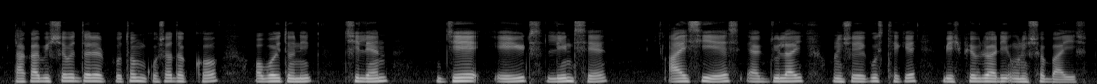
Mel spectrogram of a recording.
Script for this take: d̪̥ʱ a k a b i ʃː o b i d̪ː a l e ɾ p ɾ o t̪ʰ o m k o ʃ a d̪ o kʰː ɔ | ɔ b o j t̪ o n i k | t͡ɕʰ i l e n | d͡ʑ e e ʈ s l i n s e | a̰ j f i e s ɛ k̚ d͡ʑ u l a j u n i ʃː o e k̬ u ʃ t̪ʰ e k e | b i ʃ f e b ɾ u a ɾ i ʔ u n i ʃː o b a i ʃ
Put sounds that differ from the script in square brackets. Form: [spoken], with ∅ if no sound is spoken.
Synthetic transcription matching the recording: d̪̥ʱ a k a b i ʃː o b i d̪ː a l e ɾ p ɾ o t̪ʰ o m k o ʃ a d̪ o kʰː [o] | ɔ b o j t̪ o n i k | t͡ɕʰ i l e n | d͡ʑ e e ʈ s l i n s e | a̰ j [s] i e s ɛ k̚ d͡ʑ u l a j u n i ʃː o e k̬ u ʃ t̪ʰ e k e | b i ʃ f e b ɾ u a ɾ i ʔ u n i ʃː o b a i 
